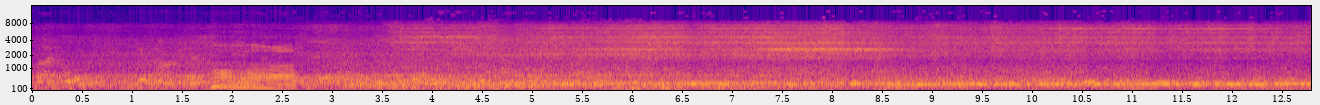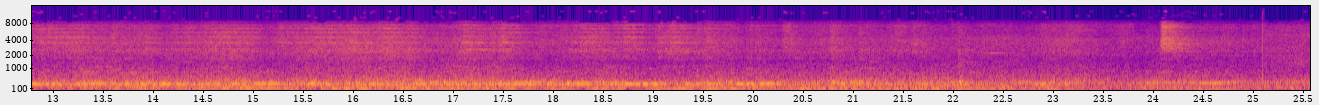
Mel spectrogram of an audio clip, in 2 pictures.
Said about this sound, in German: Das ist der Zug, der da jetzt gerade gegenüber eingefahren ist.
